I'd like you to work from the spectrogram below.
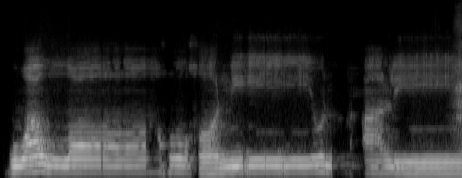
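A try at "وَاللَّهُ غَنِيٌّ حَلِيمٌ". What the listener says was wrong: Halim. Halim kok alim? Halim. Halim Perdana Kusuma bukan alim. Halim. Padahal di depan mata jelas ini hak. Kenapa dibaca alim?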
